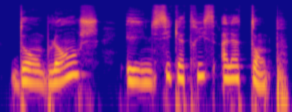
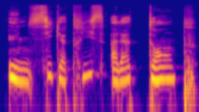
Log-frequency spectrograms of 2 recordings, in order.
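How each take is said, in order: First: Said in the usual way. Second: "Une cicatrice à la tempe!" cried out higher and louder, slowed; startled exclamation. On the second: Acted. D'Artagnan recognizing the scarred man, crying out "Une cicatrice à la tempe!". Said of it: "s'écria d'Artagnan".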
